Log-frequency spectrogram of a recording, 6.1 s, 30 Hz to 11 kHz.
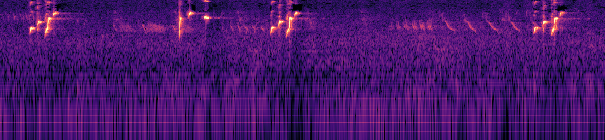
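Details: Competition singing by a European goldfinch (subspecies balcanica), entered in the 2022 Goldfinch Song World Championship held online: four brief clusters of bright, sharp, high chirps spaced irregularly over several seconds, with faint softer twitters between.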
